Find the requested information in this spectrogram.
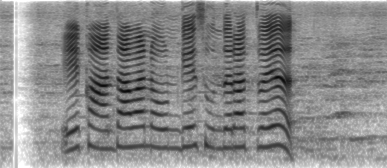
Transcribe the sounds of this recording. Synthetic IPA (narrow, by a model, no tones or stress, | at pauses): eːkaːnt̪aːʋanounɡesund̪əɾat̪ʋəjə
